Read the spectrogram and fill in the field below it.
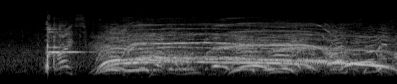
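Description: Players and spectators cheer and shout loudly.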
